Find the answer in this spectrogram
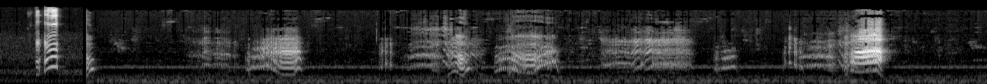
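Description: A monk parakeet gives two short squawks about a second in. Then a yellow-headed amazon parrot makes a series of calls of half a second to a second each, the last and loudest near the end, over a steady background hum.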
